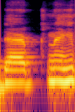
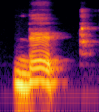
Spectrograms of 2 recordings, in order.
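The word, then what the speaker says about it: debt: डी ई बी टी इसको डेप्ट नहीं पढ़ना है डेप्ट बिल्कुल नहीं पढ़ेंगे डीई का उच्चारण हम डे करेंगे और टी से पहले जब भी बी आता है तो बी साइलेंट हो जाता है ठीक है तो बी का उच्चारण हमने य नहीं करना है और टी को ट पढ़ेंगे डेट डेट होता है एक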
